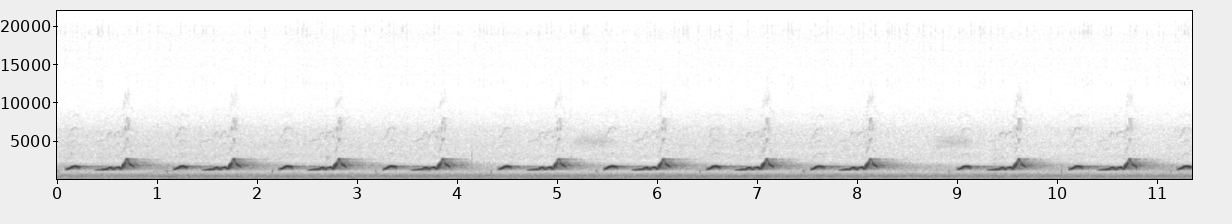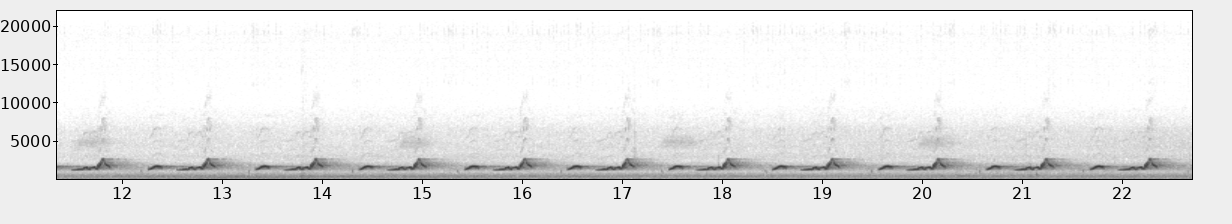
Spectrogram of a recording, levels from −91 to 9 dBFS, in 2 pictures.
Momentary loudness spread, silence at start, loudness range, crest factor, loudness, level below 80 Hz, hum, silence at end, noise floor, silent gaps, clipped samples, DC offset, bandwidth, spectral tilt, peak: 7 LU; 0 s; 1 LU; 14 dB; -21 LUFS; -52 dBFS; none; 0.05 s; -46 dBFS; none; under 0.1%; under 0.1%; 8.2 kHz; -4.5 dB/octave; -10 dBFS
